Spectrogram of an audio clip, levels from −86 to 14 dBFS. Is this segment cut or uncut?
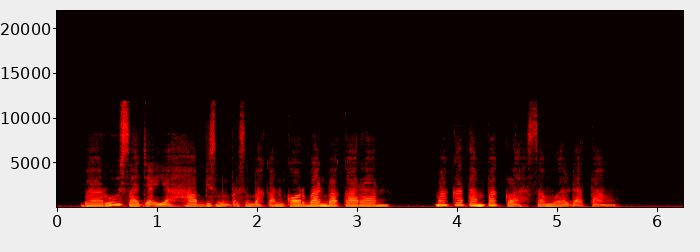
uncut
